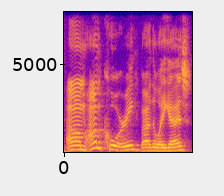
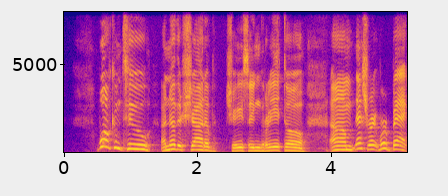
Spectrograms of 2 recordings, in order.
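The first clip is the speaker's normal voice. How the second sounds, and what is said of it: Attempted Scottish accent. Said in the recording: “Did you just try to do a Scottish accent there?”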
